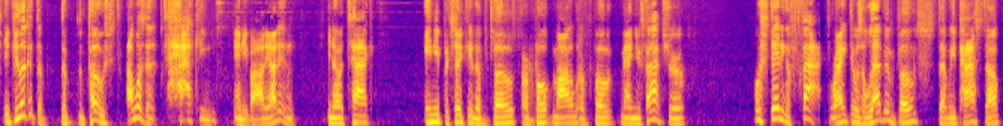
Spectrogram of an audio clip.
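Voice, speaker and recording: A self-assured man giving opinions bluntly as an interview guest, often checking his points with a quick tag question. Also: a little high, expressive, no room sound, rough recording. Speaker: interview guest, boat owner.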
